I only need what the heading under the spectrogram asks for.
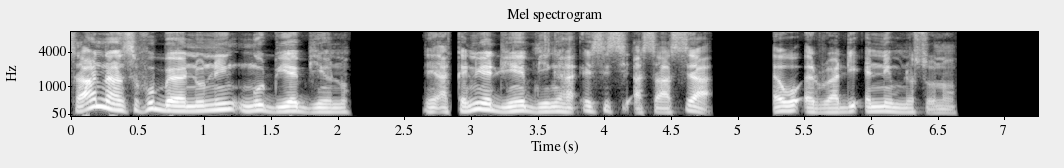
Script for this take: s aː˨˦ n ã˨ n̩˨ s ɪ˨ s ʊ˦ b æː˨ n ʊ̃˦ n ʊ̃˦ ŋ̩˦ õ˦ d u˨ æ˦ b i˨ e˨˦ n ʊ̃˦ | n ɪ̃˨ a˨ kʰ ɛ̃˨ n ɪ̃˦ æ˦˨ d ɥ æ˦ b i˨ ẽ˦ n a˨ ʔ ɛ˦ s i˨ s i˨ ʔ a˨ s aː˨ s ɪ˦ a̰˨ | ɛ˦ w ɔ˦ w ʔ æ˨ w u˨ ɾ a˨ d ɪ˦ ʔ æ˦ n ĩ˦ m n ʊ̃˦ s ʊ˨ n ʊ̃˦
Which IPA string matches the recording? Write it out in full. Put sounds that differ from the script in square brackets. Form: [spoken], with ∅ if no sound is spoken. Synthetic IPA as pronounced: s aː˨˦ n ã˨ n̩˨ s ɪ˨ [f] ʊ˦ b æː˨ n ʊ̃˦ n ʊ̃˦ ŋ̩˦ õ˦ d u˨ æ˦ b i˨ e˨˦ n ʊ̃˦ | n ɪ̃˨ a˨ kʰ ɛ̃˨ n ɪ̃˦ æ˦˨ d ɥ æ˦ b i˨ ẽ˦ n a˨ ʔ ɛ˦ s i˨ s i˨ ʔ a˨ s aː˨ s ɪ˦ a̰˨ | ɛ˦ w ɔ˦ [∅] ʔ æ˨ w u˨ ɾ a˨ d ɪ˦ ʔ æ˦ n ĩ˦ m n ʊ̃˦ s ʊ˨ n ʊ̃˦

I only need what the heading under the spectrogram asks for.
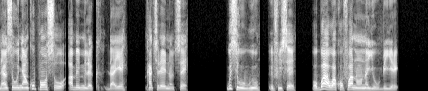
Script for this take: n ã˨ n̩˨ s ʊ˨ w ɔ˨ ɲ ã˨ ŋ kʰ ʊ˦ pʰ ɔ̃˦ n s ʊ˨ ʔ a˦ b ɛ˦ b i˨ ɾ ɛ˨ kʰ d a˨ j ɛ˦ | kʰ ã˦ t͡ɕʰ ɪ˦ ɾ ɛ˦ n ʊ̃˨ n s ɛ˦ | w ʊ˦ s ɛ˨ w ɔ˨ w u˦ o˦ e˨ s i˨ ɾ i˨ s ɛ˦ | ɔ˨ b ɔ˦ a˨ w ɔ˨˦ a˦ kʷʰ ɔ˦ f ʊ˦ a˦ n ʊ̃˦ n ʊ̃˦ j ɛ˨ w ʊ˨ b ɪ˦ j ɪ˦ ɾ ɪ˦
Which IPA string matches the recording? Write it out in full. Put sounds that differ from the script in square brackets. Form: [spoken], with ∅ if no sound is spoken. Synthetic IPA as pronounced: n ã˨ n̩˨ s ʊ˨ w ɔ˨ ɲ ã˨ ŋ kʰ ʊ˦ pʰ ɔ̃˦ n s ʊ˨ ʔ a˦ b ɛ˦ [m] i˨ [l] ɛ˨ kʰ d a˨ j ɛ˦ | kʰ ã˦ t͡ɕʰ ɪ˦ ɾ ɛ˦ n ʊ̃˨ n s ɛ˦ | w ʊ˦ s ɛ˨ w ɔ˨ w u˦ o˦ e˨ [f] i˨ ɾ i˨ s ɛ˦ | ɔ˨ b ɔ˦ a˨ w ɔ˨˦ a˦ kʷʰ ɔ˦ f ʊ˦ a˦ n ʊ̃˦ n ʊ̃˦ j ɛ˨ w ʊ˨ b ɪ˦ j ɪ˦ ɾ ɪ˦

